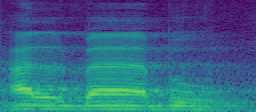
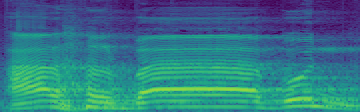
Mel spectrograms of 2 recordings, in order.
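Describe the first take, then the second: First: The word ends on a plain u vowel. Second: The word ends with an added n sound. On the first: The speaker calls it right. "harusnya dhammah biasa" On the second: The speaker calls it wrong. "saya apa namanya ucapkan al-babun, ... salah karena ujungnya berharokat tanwin"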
